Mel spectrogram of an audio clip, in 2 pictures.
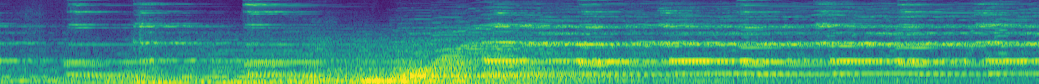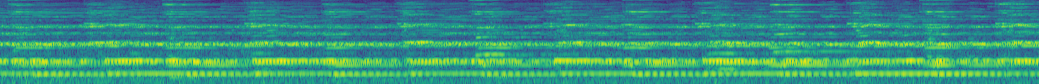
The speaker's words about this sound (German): wie die Klingel anfing, sich zu bewegen. Erst so wenig, dass sie kaum einen Ton von sich gab, aber bald schellte sie laut. Und mit ihr jede Klingel des Hauses.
